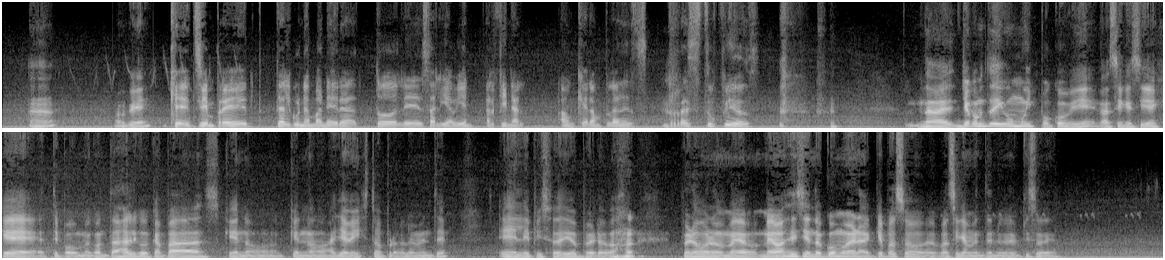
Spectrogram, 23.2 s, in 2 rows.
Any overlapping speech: No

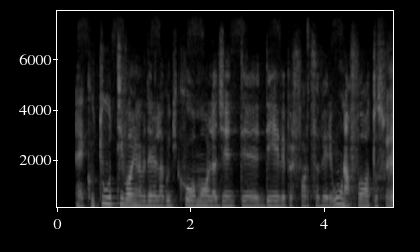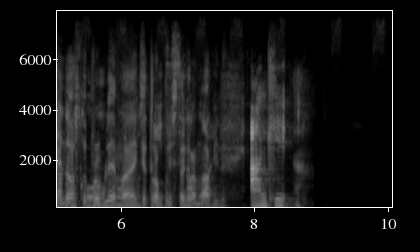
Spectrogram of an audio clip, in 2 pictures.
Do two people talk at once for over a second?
Yes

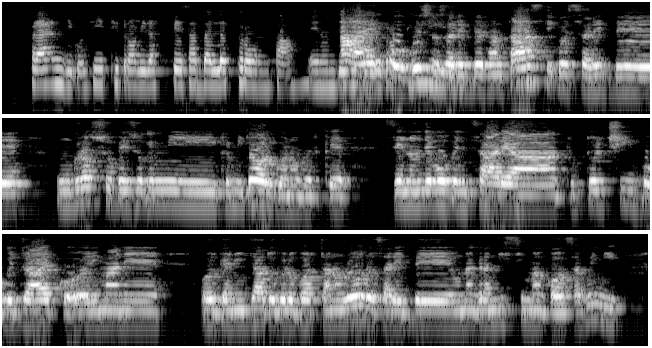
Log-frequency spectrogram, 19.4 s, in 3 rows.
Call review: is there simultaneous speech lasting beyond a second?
Yes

